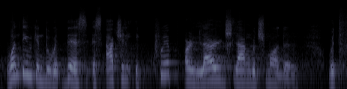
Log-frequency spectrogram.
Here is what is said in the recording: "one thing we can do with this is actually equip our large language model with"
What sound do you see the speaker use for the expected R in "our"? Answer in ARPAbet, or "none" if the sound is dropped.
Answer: R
